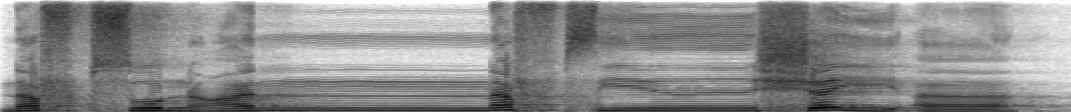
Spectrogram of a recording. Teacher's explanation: Maka nun sukun tidak dibaca lagi karena telah gabung kepada huruf nun berikutnya. Kalau dilihat dari segi hukum bacaan nun sukun, maka ini masuk kepada idgham bi gunna. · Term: idgham mutamathilain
